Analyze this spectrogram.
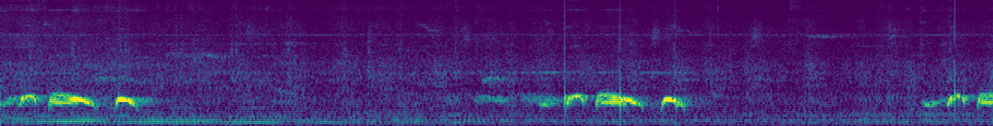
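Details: Spotted dove of the 'thổ' voice style, calling to provoke wild doves. Two mellow, low cooing phrases of several arched notes each are separated by a few seconds of quiet, with faint low background rumble.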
